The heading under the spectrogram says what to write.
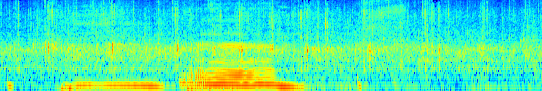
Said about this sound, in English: Well, thank you so much for sharing that. That was fantastic. And as you guys, now you can applaud for that.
